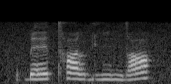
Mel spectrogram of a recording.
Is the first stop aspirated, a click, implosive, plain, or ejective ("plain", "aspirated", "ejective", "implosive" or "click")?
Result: implosive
